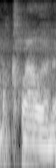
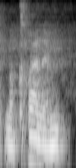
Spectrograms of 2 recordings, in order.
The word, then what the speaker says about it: McLennan: I keep saying McClellan, and it's not McClellan, it's McLennan.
